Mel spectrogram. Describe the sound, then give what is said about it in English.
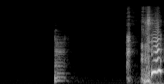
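A fart sound effect played on request from an Alexa smart speaker: a short puff, a brief pause, then a louder, longer sputtering blast. “Asking me for a lovely fart.”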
